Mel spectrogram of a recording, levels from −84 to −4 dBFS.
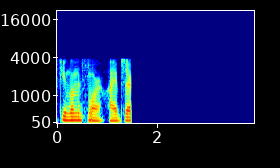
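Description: A short speech recording, and it's been through the iLBC codec the whole way. The band stops at 4 kHz and the voice has that slightly rough, synthetic edge, clearly audible here. The texture fits iLBC's 30 ms frame mode at around 13 kbps, where each frame's excitation is coded on its own. From 0.39 to 0.70 s you get lost iLBC frames: about 180 ms of missing audio scattered over roughly 300 ms, which fits six lost frames, with the longest gap around a tenth of a second. The decoder fills each hole by repeating the last pitch cycle with noise mixed in, so those spots come out as a held, buzzy vowel, and the voice snaps back right after each one. Then at 1.47 s the audio drops out to silence and stays dead through the end. It's plain silence with no room tone, most likely because the input was lost or muted while the recorder kept writing.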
